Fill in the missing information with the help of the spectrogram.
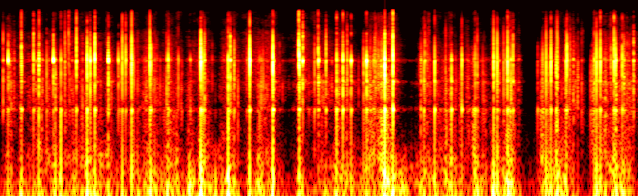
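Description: Fingernails scratch across the grooves of a solid, ridged wooden massage roller, making rapid, bright, dry clicking and rasping bursts. The scratches come in quick, uneven runs separated by brief pauses, and each click dies away almost instantly.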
